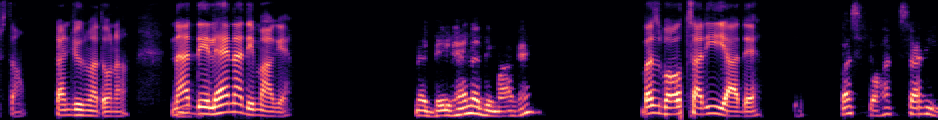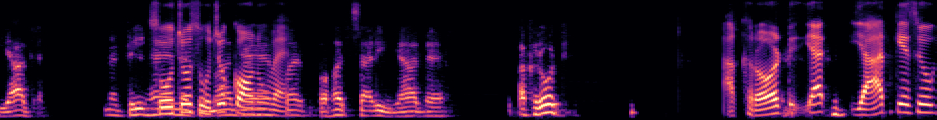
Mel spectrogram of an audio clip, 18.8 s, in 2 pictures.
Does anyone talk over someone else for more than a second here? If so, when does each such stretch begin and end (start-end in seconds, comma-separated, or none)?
11.0-12.3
